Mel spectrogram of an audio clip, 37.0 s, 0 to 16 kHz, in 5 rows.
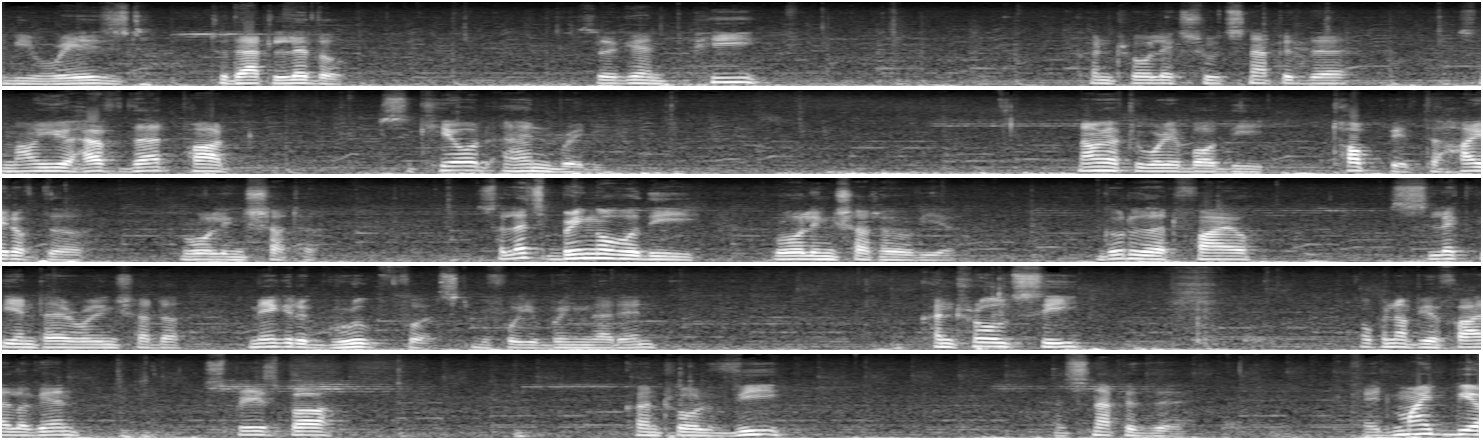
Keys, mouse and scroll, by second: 1.4-1.8 scroll down 2, 2.1 shift+middle click, 3.1 middle click, 3.2 p, 3.9 scroll down 1, 4.3 shift+middle click, 4.9 click, 6.8 middle click, 9.1 scroll down 1, 9.3 middle click, 9.4 middle click, 10.5 shift+middle click, 11.5-14.2 shift+middle drag, 14.2 middle click, 15.0 scroll up 1, 15.2 middle click, 15.9 scroll down 1, 16.2 middle click, 16.4 middle click, 16.8 shift+middle click, 17.0-17.7 shift+scroll down 1, 19.4 click, 20.2 scroll down 1, 20.7 click, 21.6 middle click, 22.4 right click, 23.9 click, 26.9 ctrl+c, 28.5 click, 29.0 middle click, 30.2 space, 31.2 shift+middle click, 32.9 ctrl+v, 34.8 click, 35.1 scroll down 1, 35.4 middle click, 36.0-36.3 scroll up 1, 36.5 middle click.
